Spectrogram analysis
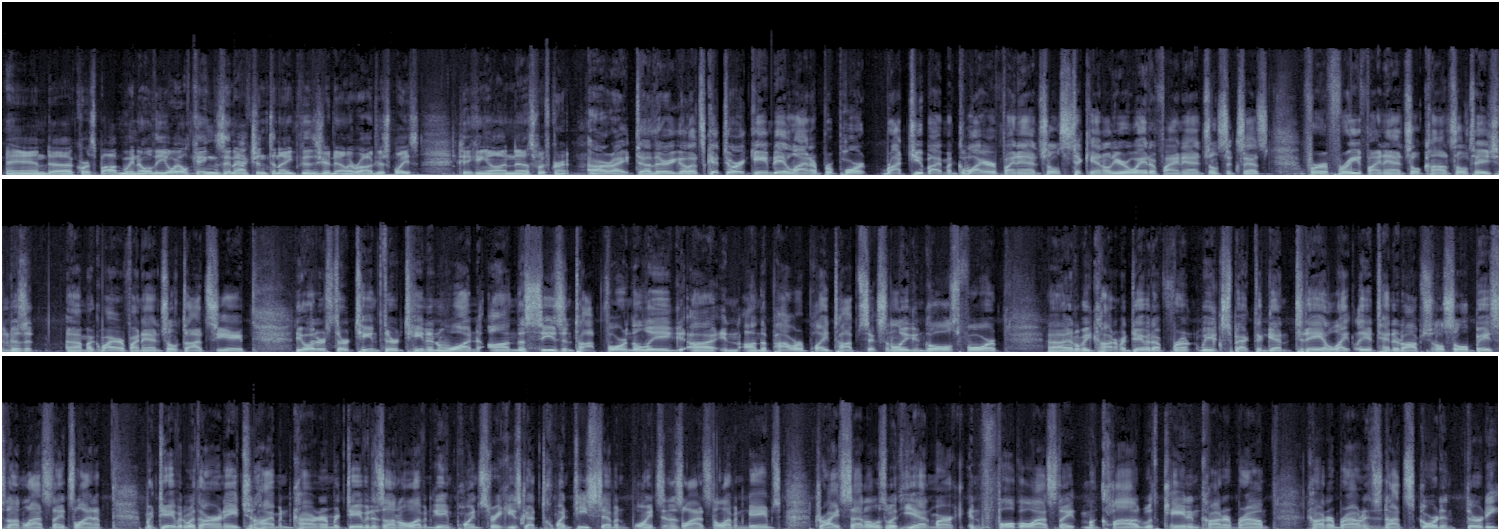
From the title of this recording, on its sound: opens the show from Rogers Place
